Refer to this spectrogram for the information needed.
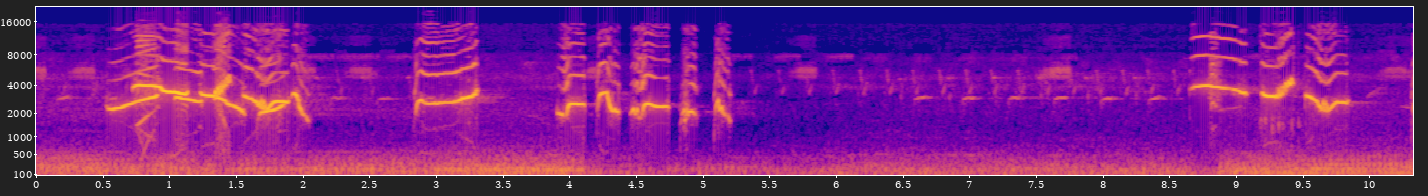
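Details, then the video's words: White-rumped shama song used as a lure to get a silent or stressed bird singing: bursts of rich, varied whistles with rising and falling notes and sharp slurs, separated by pauses, with a low background hum. "SUARA PANCINGAN _burung kacer macet bunyi / stres,"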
